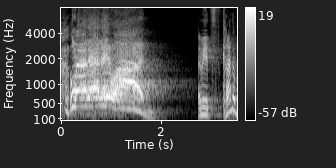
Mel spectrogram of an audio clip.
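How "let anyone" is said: drawn-out shout, much higher and louder, slow; loud scream. Retold or imitated. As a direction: scream it to seize attention. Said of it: "in a loud voice".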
